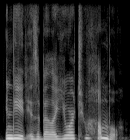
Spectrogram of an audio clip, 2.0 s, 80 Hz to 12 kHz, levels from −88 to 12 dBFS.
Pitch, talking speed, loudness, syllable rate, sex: 225 Hz, 185 wpm, -16 LUFS, 7.3 syllables/s, female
